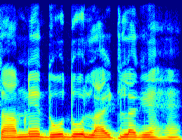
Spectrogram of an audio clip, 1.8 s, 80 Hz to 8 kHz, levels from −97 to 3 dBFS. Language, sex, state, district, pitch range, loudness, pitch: Hindi, male, Jharkhand, Ranchi, 125-135 Hz, -12 LUFS, 130 Hz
